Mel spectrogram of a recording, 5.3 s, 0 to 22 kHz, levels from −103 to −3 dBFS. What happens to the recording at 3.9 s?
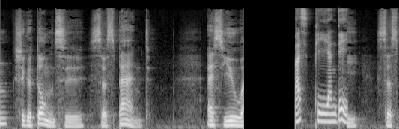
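At 3.95 s the speech resumes after a playback stall that began at 3.25 s, most likely because the player ran short of data or its thread was held up. For about 0.69 s the output is silent, which appears as a flat gap in the waveform and an empty band across the spectrogram.

From 3.95 to 4.64 s comes catch-up at higher speed: the player resamples its backlog to run at 2× speed, so the speech is sped up and raised by about ten semitones. On the spectrogram the harmonics sit visibly higher and more widely spaced, and the syllables in the waveform are squeezed tighter before returning to normal.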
